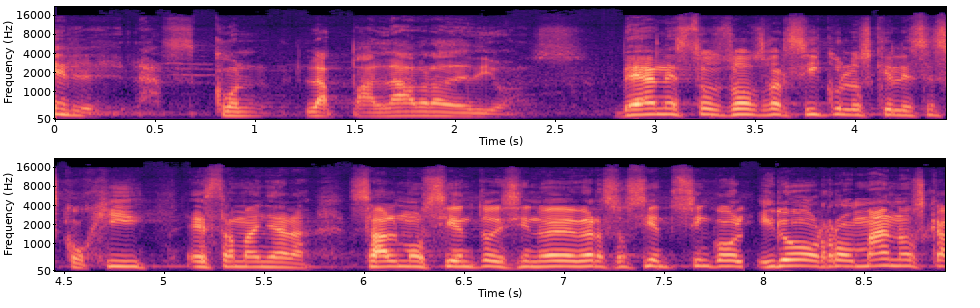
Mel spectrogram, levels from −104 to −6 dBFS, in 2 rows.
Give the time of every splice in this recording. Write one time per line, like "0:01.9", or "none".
0:07.9

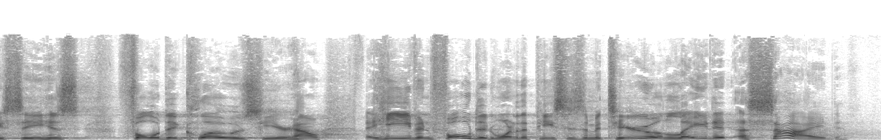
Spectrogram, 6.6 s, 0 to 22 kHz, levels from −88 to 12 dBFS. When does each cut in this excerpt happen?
0:02.7

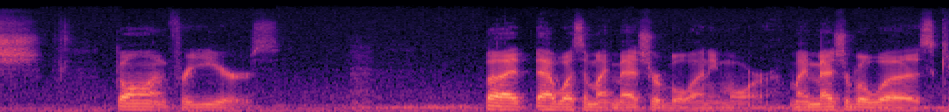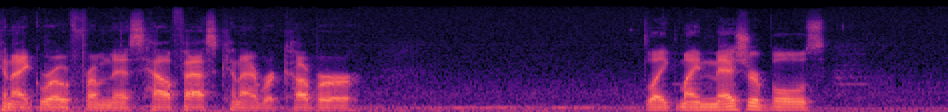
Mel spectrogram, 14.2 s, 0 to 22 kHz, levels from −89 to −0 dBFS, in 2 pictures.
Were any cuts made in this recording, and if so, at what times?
0:11.9

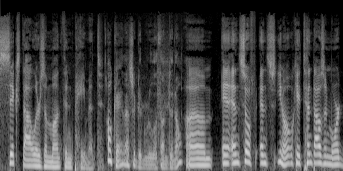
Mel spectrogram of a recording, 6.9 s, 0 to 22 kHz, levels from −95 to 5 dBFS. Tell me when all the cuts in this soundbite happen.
none

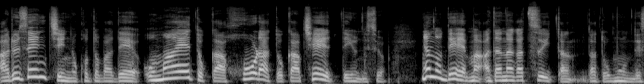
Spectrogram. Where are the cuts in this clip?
0:03.0
0:04.7

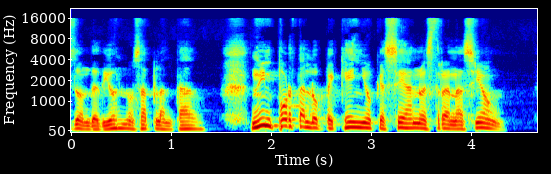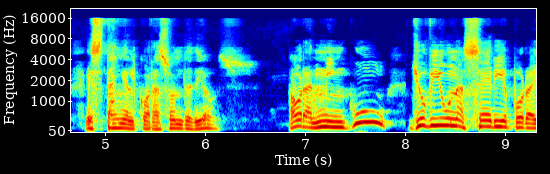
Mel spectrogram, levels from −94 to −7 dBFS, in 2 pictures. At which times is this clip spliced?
0:06.8
0:08.0

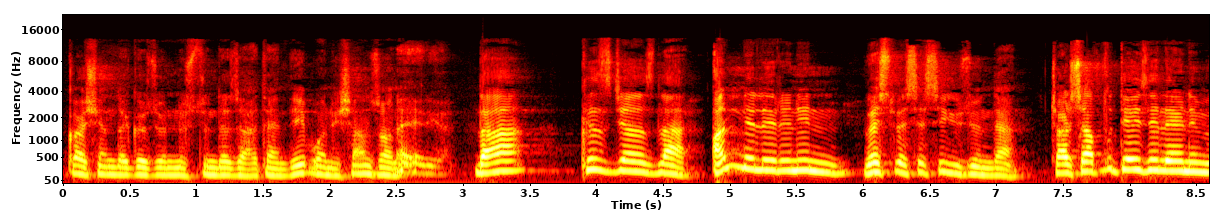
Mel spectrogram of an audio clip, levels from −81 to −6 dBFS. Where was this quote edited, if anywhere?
0:03.1
0:04.8
0:07.3

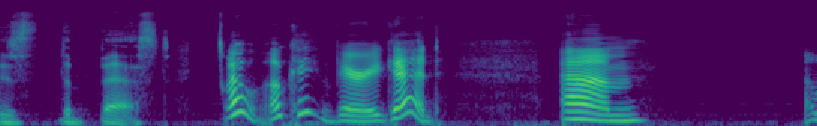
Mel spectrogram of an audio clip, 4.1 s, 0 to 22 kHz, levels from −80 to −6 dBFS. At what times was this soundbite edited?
0:00.9

